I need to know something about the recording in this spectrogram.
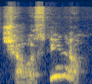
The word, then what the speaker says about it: Celestino: I said Celestino, and he said that's actually the proper Italian pronunciation.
